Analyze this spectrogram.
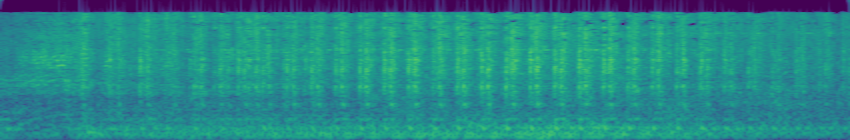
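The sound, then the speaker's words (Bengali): Motorboat engine as a hired boat leaves passengers on sea rocks at an island: a steady, throbbing low drone with a fast rhythmic pulse, holding fairly even loudness throughout. “টাকাটা গুনে ওদের পাথরের ওপর তুলে দিয়ে driver boat নিয়ে ফিরে গেল।”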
